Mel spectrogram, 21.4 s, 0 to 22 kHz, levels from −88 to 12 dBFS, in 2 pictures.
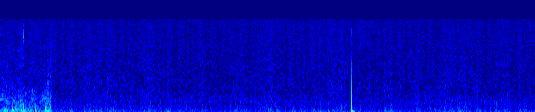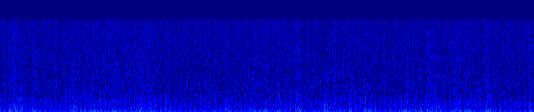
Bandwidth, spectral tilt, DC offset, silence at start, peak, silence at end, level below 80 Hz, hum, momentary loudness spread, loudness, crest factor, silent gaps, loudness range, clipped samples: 12 kHz; -2.5 dB/octave; under 0.1%; 0 s; -30 dBFS; 0 s; -70 dBFS; 60 Hz at -75 dBFS; 6 LU; -61 LUFS; 34 dB; none; 2 LU; under 0.1%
